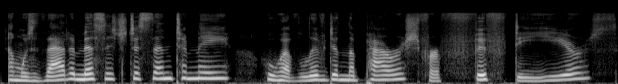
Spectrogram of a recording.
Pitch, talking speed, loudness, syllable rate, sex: 220 Hz, 175 wpm, -18 LUFS, 4.2 syllables/s, female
